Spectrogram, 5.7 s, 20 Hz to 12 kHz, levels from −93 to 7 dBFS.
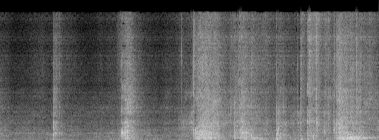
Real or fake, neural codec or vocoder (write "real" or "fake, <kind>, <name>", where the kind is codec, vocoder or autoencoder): fake, codec, SNAC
